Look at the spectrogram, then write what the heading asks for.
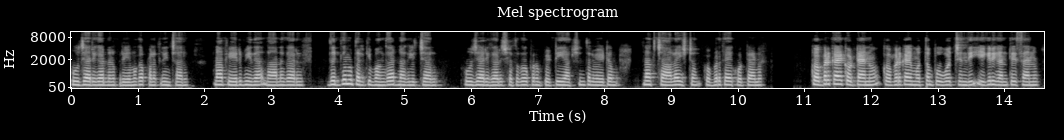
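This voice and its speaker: A woman narrating a first-person audio story in an even, measured way. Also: mid-range voice, clean tone, no room sound, clean studio sound.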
